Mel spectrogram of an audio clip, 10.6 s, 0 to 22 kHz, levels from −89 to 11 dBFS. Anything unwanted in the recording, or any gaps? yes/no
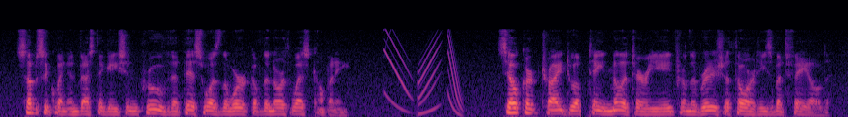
yes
